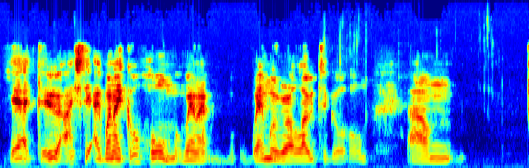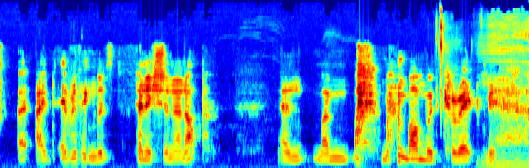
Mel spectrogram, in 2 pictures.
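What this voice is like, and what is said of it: Scottish Edinburgh accent. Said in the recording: “Scottish, Edinburgh, Edinburgh born and bred ... I've almost lost the accent ... nope. not not even a little bit.”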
